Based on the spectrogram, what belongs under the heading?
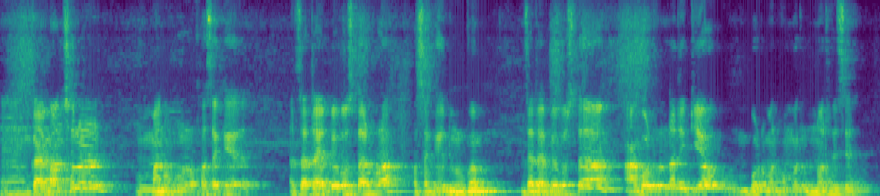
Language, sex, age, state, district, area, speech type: Assamese, male, 30-45, Assam, Dhemaji, rural, spontaneous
